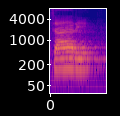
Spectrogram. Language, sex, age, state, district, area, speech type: Odia, male, 30-45, Odisha, Khordha, rural, read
